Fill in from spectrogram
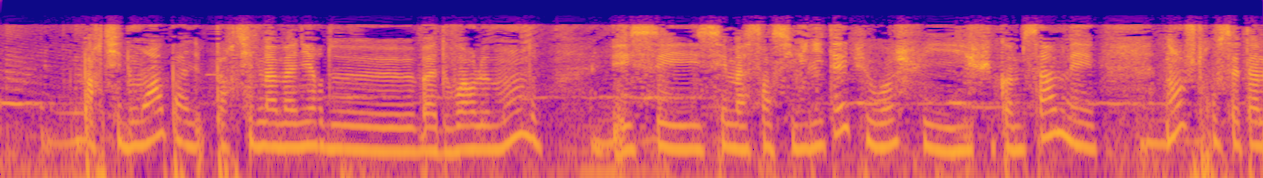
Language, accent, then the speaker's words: French; Saint-Denis, Île-de-France, France; born there; j'ai montré à mon fils où je suis née, à Saint-Denis.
